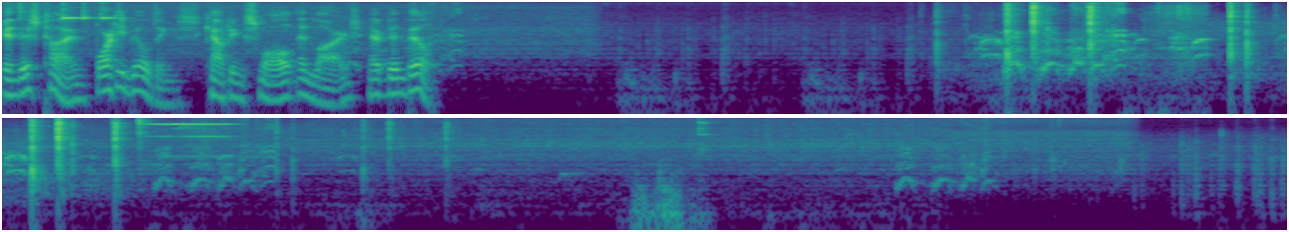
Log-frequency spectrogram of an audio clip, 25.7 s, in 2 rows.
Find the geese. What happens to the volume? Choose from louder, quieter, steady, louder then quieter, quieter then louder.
quieter.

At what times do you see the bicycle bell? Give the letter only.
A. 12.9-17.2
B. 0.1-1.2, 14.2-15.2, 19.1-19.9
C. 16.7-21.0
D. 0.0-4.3
B.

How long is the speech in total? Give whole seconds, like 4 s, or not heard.
4 s.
